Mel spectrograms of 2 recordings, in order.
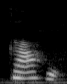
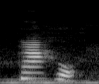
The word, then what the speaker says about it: carro: But when you have double R, dois R's, double R, you say h, h, as in carro, carro, which means car, carro.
